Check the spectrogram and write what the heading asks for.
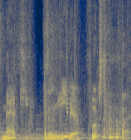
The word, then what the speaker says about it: McKay: He is I feel I'm saying Rem wrong cuz I feel he keeps saying it pronounce it K or K Mackey Macki. Oh, it's Mackie.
